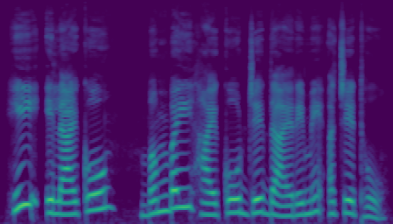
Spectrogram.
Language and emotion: Sindhi, neutral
